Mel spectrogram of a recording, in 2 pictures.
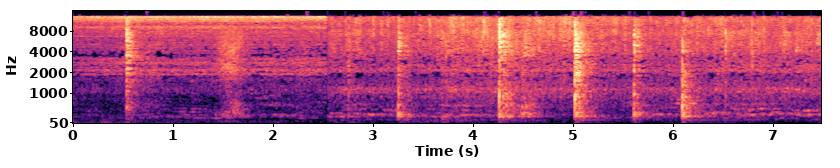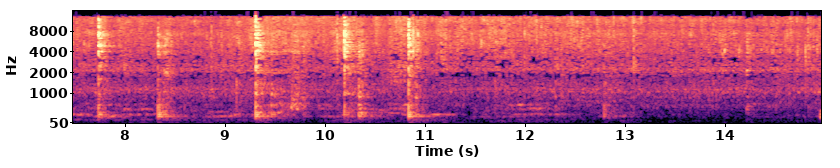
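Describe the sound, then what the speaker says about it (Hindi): Chopped onions fry in a hot pan for onion-browning before garlic and ginger paste go in, a steady sizzle broken by repeated scrapes and clacks of a stirring spoon against the metal, close and clear with no talking. "ये डाल दिए प्याज। इनको हल्का गोल्डन होने तक पकाऊंगी।"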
